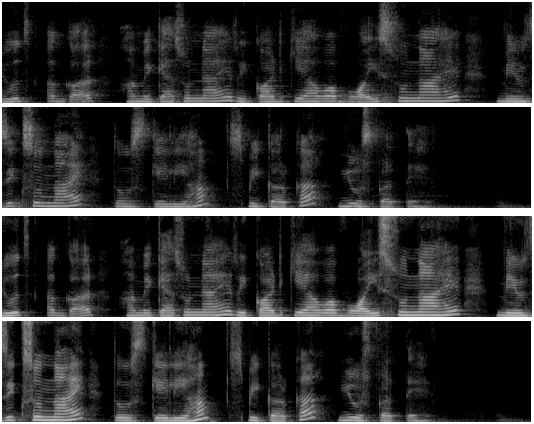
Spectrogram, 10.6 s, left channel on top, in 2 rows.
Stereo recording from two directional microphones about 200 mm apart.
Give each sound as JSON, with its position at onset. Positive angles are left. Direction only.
{"t": 0.0, "sound": "a woman's voice", "side_deg": -45}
